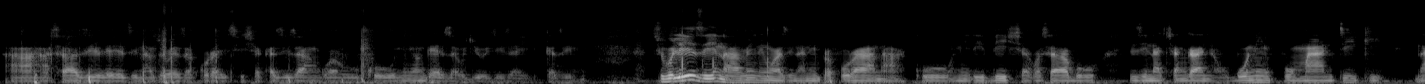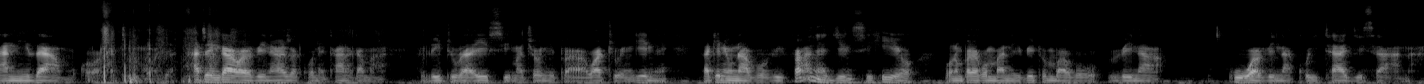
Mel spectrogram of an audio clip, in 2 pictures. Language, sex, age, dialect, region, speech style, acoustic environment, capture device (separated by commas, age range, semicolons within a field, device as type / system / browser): Swahili, male, 25-34, Kenya - Nairobi Sheng-influenced, Kenya, happy; relaxed; focused; excited, nature; silence, mobile / Linux / Chrome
